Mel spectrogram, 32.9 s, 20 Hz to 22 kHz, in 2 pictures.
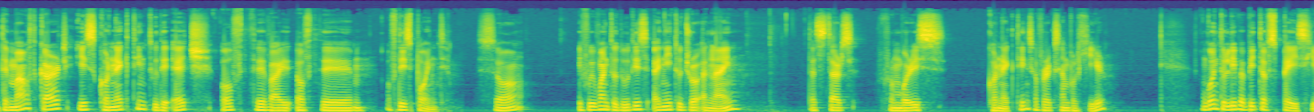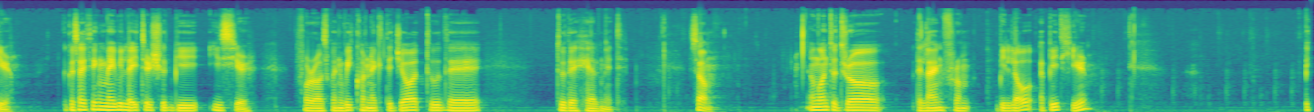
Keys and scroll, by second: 9.6 shift+a.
